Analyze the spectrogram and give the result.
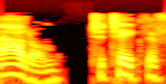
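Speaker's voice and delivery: ordinary delivery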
